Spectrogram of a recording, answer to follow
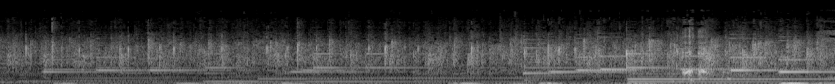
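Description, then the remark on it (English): A crowd claps steadily throughout, a dense wash of hand claps mixed with sustained musical tones, swelling slightly louder toward the end. “Are you clapping or you are not clapping?”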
